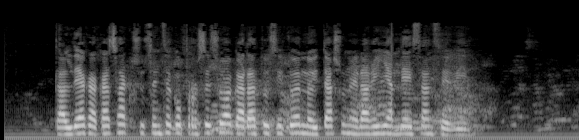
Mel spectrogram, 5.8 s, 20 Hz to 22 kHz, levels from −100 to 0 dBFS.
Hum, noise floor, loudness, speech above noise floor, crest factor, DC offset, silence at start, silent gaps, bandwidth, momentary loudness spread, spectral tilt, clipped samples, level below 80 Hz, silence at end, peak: 50 Hz at -45 dBFS; -48 dBFS; -26 LUFS; 23 dB; 14 dB; under 0.1%; 0.05 s; none; 11 kHz; 6 LU; -6.5 dB/octave; under 0.1%; -52 dBFS; 0 s; -12 dBFS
